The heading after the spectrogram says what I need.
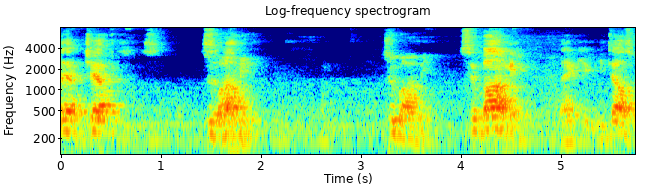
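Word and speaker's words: TSUBAME: Tsubami.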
